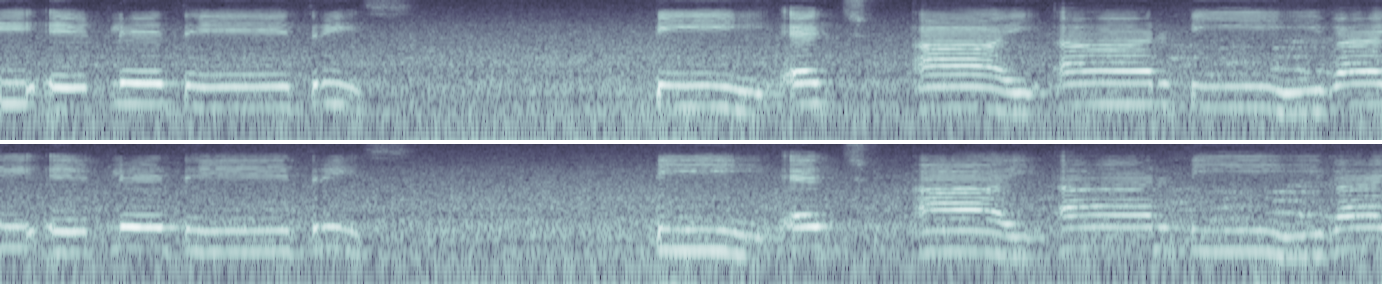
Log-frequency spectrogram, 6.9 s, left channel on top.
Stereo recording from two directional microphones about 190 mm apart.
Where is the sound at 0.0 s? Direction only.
35° left (ahead or behind).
